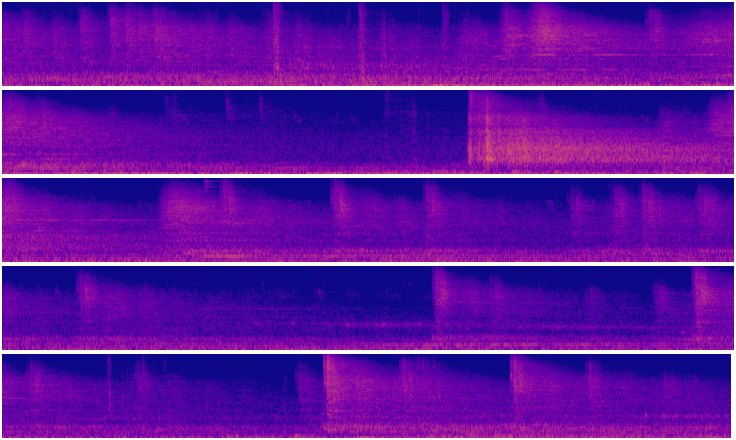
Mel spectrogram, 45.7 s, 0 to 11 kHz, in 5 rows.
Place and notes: El Maarad, Tarablus, Libanon - oscar niemeyer dome tripoli activation
Activation of the natural acoustics of the 'experimental theater dome' at the Rachid Karami International Fair build designed by legendary Brazilian architect Oscar Niemeyer in 1963.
